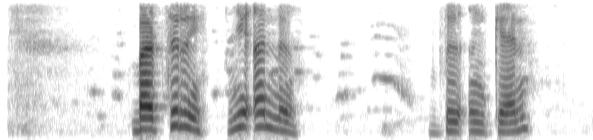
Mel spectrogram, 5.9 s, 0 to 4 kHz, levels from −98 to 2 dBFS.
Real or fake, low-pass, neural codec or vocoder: real; 3.6 kHz; none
